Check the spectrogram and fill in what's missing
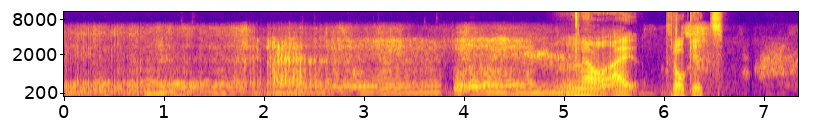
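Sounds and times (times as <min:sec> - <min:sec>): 
race car engine revving unevenly at a championship race: 0:00.0 - 0:07.3
speech: 0:00.9 - 0:01.4, 0:05.2 - 0:06.7.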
